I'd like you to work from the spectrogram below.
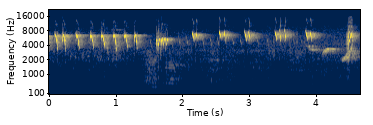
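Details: Crimson Sunbird (konin) as a singing lure, delivering a fast even run of high chips, then spaced sharp double notes with a short buzzy call near the end.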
